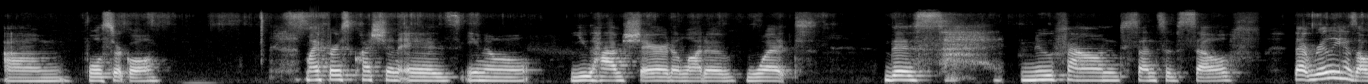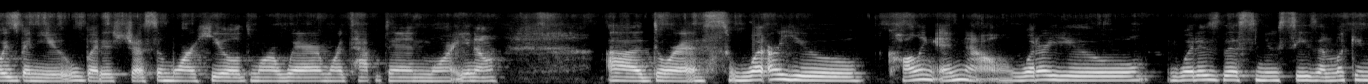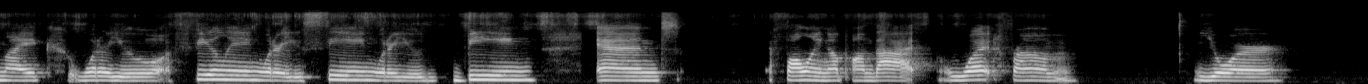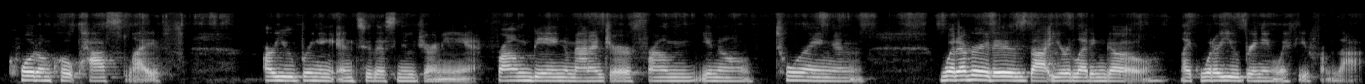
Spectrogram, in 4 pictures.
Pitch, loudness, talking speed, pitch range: 180 Hz, -13 LUFS, 125 wpm, 165-195 Hz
